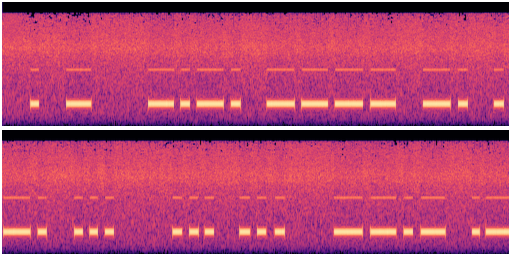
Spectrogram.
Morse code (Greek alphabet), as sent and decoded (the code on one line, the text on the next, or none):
… / -.-. ---- -. .-. ... / ... ... / …
… ΘΧΝΡΣ ΣΣ …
